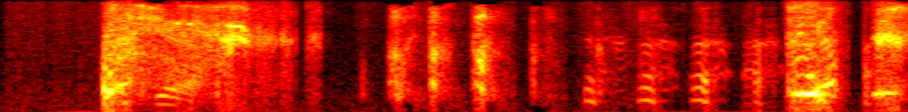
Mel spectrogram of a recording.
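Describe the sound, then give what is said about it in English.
A sudden, loud sneeze bursts out near the start, followed by a string of short, breathy wheezes and sniffling sounds of varying strength. “I just sneezed chance on my nose.”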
